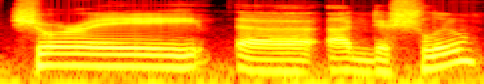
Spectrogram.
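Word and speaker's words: Shohreh Aghdashloo: Shore Agdashloo, is that how you pronounce it? I think so. – Yeah, that's right.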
